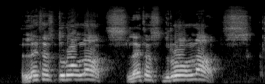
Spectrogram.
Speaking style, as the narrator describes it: cried all the brigands

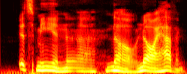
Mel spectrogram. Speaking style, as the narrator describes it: Ryan stuttered

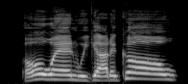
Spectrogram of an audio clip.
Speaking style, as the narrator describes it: Liam hollered while struggling among Mondo's men

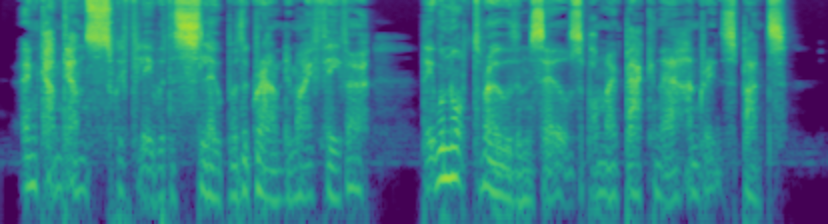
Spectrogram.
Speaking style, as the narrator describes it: Kaa whispered

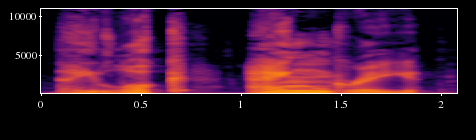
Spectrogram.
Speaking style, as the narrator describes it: Natalie whispered

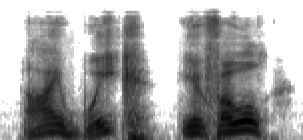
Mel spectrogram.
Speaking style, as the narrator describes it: cried the hermit

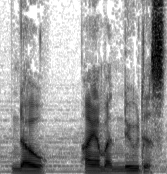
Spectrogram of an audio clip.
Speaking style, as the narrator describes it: he said

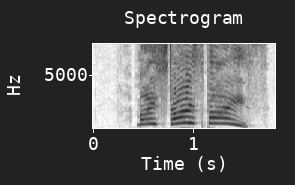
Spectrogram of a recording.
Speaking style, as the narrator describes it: howled Dreg

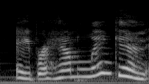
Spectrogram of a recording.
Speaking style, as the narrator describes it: everyone cried

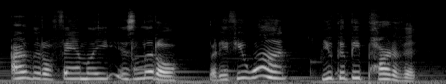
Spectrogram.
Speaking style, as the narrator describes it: Lilo said sadly

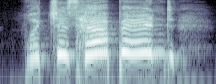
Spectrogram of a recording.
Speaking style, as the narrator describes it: cried

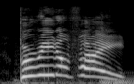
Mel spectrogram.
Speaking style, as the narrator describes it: yelled

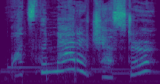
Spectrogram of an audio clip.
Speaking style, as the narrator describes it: whispered Thomas

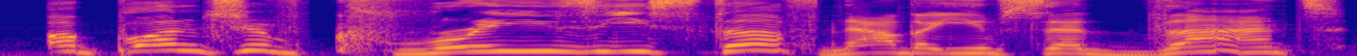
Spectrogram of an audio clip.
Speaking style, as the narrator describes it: he yelled

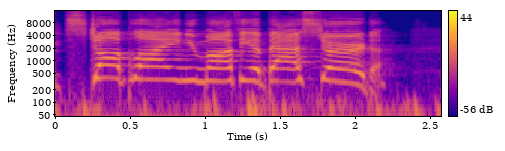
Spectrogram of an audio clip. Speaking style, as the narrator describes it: Albert ... he's screaming at Danny

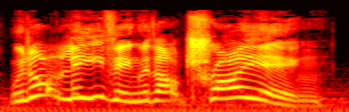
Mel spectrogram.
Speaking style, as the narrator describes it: he yelled back

